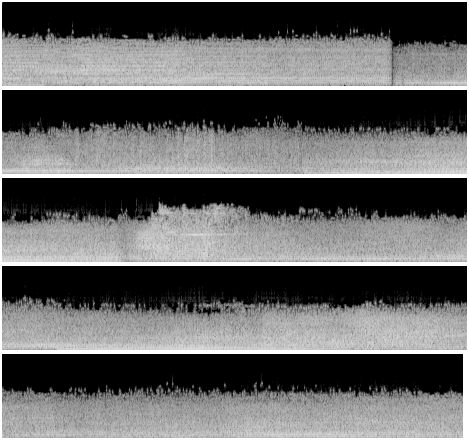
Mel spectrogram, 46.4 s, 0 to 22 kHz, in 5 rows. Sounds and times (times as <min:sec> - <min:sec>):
Truck: 0:00.0 - 0:46.4.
